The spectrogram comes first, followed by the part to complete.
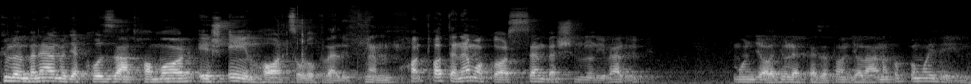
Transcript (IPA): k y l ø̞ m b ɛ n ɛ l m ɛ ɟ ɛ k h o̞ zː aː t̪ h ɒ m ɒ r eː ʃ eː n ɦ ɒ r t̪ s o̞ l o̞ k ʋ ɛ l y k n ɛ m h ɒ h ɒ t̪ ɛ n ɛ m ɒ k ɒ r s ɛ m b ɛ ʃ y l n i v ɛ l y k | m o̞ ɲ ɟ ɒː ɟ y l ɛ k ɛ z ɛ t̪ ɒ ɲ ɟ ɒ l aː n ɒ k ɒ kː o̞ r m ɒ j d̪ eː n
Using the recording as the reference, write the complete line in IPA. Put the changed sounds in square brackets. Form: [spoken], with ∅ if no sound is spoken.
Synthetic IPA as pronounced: k y l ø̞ m b ɛ n ɛ l m ɛ ɟ ɛ k h o̞ zː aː t̪ h ɒ m ɒ r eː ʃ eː n ɦ ɒ r t̪ s o̞ l o̞ k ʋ ɛ l y k n ɛ m h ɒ h ɒ t̪ ɛ n ɛ m ɒ k ɒ r s ɛ m b ɛ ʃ y l n i v ɛ l y k | m o̞ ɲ ɟ ɒː ɟ y l ɛ k ɛ z ɛ t̪ ɒ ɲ ɟ ɒ l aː n ɒ k ɒ kː o̞ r m ɒ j d̪ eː n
